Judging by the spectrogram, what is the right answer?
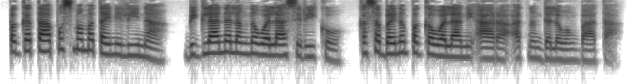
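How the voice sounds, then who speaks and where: A woman's voice: mid-range voice, brisk, darkish tone, no room sound, studio quality. A woman with a Filipino accent narrating a dramatic love story from a script.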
